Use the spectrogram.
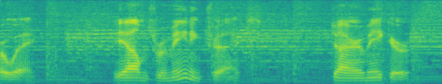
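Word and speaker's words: D'yer Mak'er: The album's remaining tracks, Dire Maker, which Robert Plant pronounces as Jamaica, Dancing Days, The Ocean, and The Crunch are all equally fantastic.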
